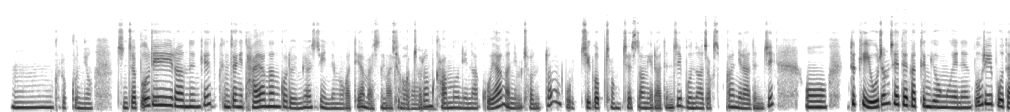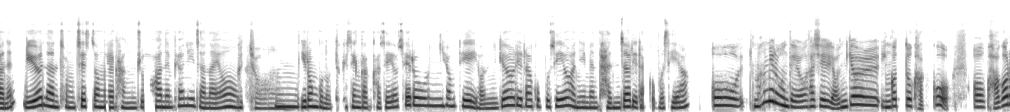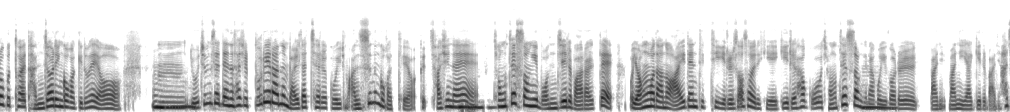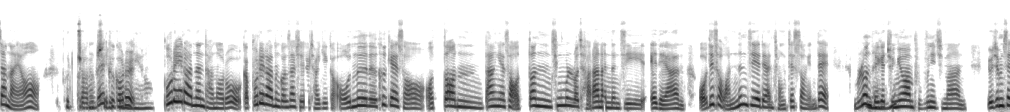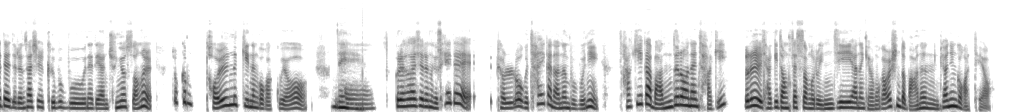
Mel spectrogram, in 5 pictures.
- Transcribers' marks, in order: other background noise; in English: "아이덴티티를"; tapping
- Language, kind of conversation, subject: Korean, podcast, 세대에 따라 ‘뿌리’를 바라보는 관점은 어떻게 다른가요?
